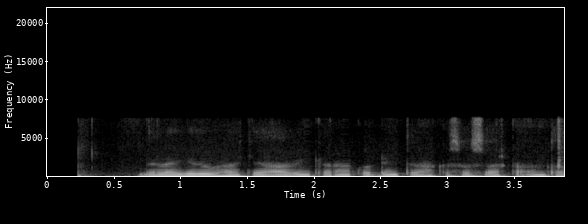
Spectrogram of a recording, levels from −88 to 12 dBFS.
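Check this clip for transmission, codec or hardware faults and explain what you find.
There are two dropouts that got patched over, a classic case of short concealed packet loss, heard through a call path with nothing above 8 kHz, which fits a wideband codec like G.722. The first is around 1.94 to 1.98 s and the second around 2.22 to 2.28 s. About 20 ms and then 40 ms of audio arrived too late for the decoder, so the receiver extended what came just before, pitched or noisy as appropriate, and faded back in. Both come across as a quick smear or wobble.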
